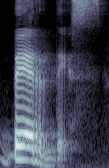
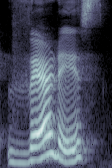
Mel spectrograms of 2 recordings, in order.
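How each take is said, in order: First: The word begins with a b sound. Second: The word begins with a v sound. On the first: The speaker calls it right. "So we say verdes" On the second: The speaker calls it wrong. "do not say verdes as V is pronounced as B in Spanish"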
